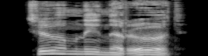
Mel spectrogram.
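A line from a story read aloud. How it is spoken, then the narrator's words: Sighing. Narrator (Russian): вздохнул Зайцев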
